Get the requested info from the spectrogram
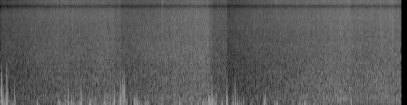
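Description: Wind buffeting the microphone in uneven gusts, a low noise that swells and drops.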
